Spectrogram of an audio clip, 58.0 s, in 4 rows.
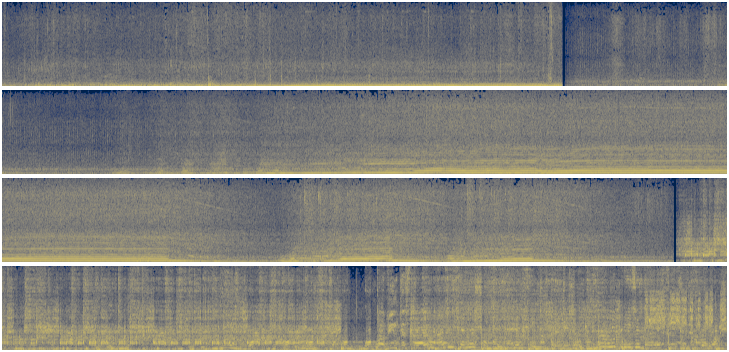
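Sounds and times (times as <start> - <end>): suv engine revving in mud: 0.8 - 11.3, 13.9 - 58.0.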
